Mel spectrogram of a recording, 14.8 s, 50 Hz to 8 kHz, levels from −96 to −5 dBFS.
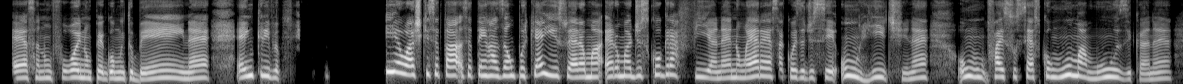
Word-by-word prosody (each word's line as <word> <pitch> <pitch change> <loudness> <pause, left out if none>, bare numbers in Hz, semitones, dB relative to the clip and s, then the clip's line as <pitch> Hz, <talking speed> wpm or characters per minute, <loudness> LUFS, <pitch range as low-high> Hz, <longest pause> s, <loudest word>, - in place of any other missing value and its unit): Essa 205 +1 0
não 200 0 -4
foi, 210 +3 0
não 200 -2 -1
pegou 190 -1 0
muito 185 0 -2
bem, 190 +4 0
né. 195 +3 +1 0.4
É 215 +2 +2
incrível. 255 -5 +1 1.3
E 380 0 +8
eu 340 -4 +5
acho 285 -1 +6
que 315 - -1
você 305 +1 -2
tá, 270 -1 +4
você 270 - -5
tem 265 +2 0
razão, 255 0 +1
porque 255 +2 -4
é 290 - +4
isso, 265 -6 +1
era 215 +1 +4
uma 230 0 +2
era 240 +3 +1
uma 255 0 +1
discografia, 255 -5 -3
né, 195 +2 -2
não 210 0 -3
era 245 +4 +4
essa 235 -1 -2
coisa 215 -2 -4
de 205 +1 -9
ser 200 0 -2
1 255 0 +3
hit, 190 0 -4
né, 200 +5 -3 0.4
um 230 -2 -1
faz 230 +2 0
sucesso 220 -1 -4
com 240 - -4
1 250 +1 +3
música, 185 -5 -3
né? 185 +3 -7
220 Hz, 180 wpm, -23 LUFS, 200-255 Hz, 1.3 s, E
